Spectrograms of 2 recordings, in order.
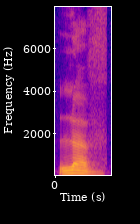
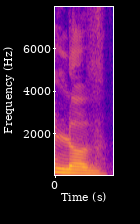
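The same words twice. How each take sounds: First: The vowel is an open, unrounded 'uh' sound. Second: The vowel is a rounded 'o' sound. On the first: The speaker calls it right. "Prononcez bien ce love avec ce E comme dans boss" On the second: The speaker calls it wrong. "C'est pas love, c'est pas un O"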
